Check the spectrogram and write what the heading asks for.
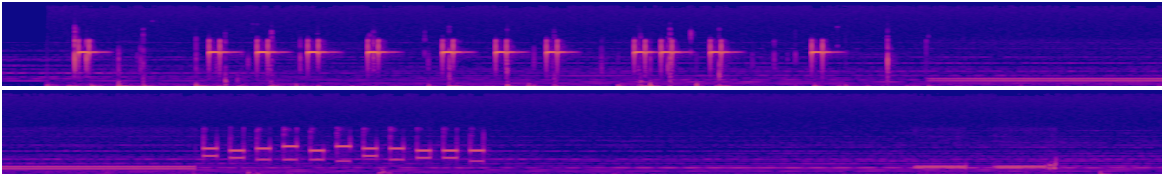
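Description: A quick run of about a dozen clear touch-tone dialing beeps, followed by a steady line tone and a short warbling ring, with no voices.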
